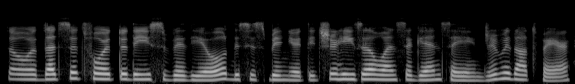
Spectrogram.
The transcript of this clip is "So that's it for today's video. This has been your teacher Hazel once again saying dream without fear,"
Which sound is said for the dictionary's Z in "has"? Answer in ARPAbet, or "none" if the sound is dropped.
S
